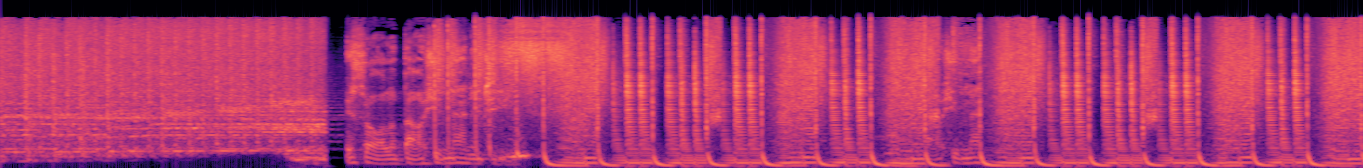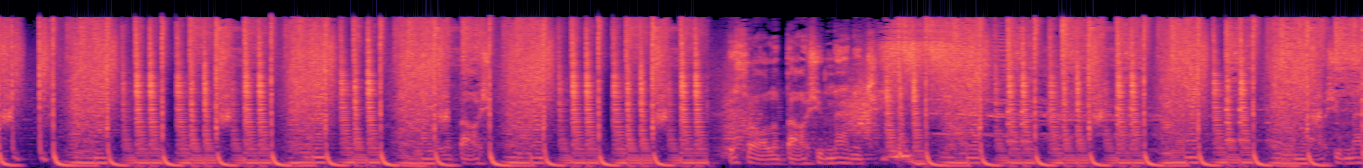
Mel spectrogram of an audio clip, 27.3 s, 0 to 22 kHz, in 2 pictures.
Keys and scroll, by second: 0.9 Return.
